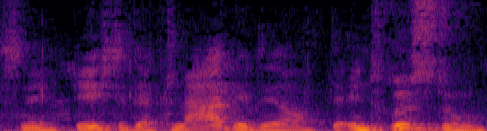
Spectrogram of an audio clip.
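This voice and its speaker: At a fairly quick pace, a man talks in a normal speaking voice. His pitch is fairly high. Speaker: preacher. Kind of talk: sermon. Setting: church. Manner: warm, conversational, addresses congregation directly with rhetorical questions.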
